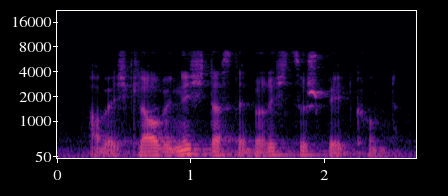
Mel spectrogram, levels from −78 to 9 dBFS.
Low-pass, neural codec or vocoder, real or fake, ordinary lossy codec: 7.2 kHz; none; real; none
